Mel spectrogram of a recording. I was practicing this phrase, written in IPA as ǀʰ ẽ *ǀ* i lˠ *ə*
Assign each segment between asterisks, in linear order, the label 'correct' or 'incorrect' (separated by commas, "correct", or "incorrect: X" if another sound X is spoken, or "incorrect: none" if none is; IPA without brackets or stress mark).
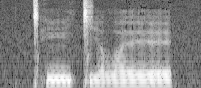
correct, incorrect: ɛ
